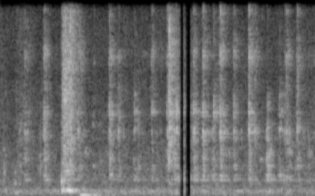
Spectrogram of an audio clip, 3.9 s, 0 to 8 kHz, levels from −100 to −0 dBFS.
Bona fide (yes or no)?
yes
